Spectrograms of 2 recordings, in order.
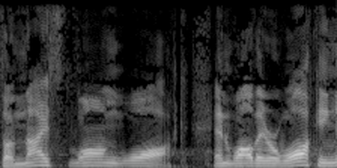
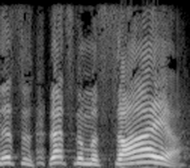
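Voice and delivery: high, drawn-out emphatic declaration; loud proclamation; 8 semitones higher, 11 dB louder than usual. Retold or imitated. Preacher voicing the blind man's declaration, loud proclamation.

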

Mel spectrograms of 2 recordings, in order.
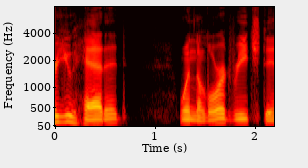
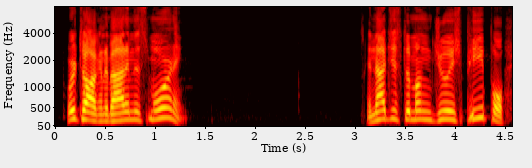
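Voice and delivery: full-force preaching; 7 semitones higher, 7 dB louder than usual. Acted.

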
